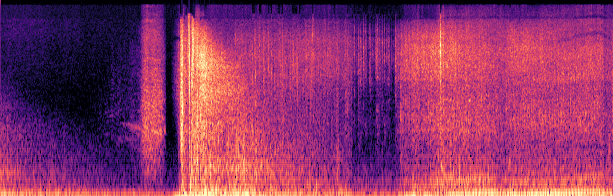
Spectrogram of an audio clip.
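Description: A Conqueror Gun Carriage artillery piece fires in a tank battle video game, one sudden heavy boom followed by a long rumbling roll and mechanical engine drone, close and loud.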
